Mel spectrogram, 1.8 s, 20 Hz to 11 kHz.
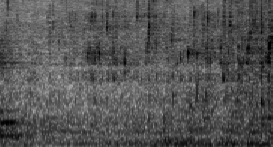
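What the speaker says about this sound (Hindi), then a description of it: "3 गिलास पानी और डाल लेंगे।" Three glasses of water pour steadily into a pot of jaggery for rice, a continuous splashing rush with a few bright droplet sounds near the end, close and fairly quiet.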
